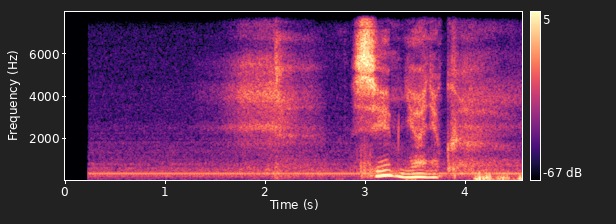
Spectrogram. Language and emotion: Russian, sad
